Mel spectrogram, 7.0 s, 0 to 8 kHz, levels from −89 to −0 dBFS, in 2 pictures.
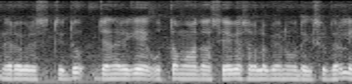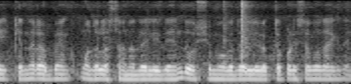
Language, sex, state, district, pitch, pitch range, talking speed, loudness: Kannada, male, Karnataka, Shimoga, 125 Hz, 120-130 Hz, 120 wpm, -16 LUFS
